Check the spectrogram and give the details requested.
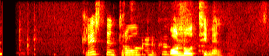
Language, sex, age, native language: Icelandic, female, 50-59, Icelandic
